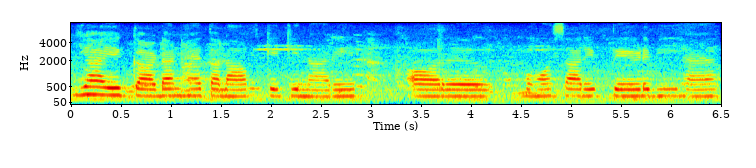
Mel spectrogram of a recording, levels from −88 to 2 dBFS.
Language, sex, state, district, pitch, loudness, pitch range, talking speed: Hindi, female, Chhattisgarh, Raipur, 210 Hz, -15 LUFS, 200-215 Hz, 120 wpm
